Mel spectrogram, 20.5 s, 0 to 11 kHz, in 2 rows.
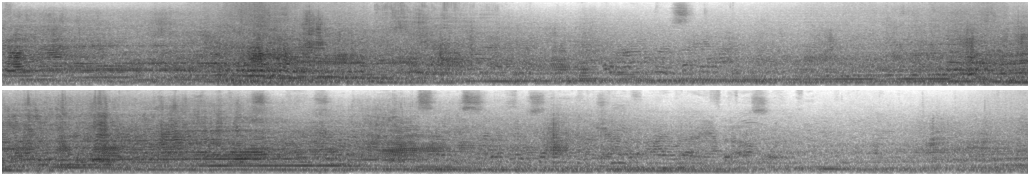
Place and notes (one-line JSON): {"title": "Madison International Speedway - ARCA Midwest Tour Qualifying", "date": "2022-05-01 12:45:00", "description": "Qualifying for the Joe Shear Classic ARCA Midwest Tour Super Late Model Race at Madison International Speedway. The cars qualify one at a time each getting two laps to set a time.", "latitude": "42.91", "longitude": "-89.33", "altitude": "286", "timezone": "America/Chicago"}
